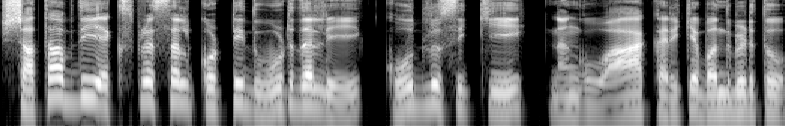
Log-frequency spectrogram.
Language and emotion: Kannada, disgusted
